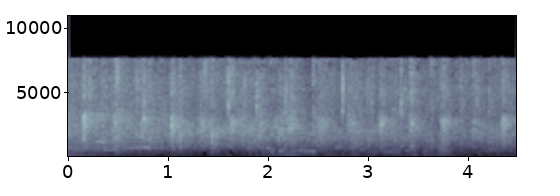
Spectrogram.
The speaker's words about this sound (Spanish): Aleluya, su nombre, denle ofrenda de palmas al Señor.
